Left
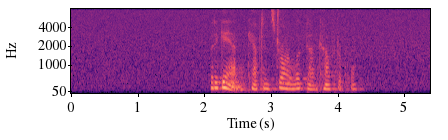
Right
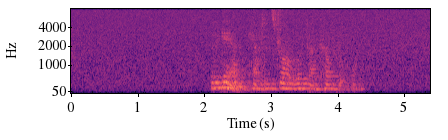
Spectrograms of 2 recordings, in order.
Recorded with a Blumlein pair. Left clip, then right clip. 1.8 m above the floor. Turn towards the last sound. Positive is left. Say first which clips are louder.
# left 6 dB
turn(degrees=35)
